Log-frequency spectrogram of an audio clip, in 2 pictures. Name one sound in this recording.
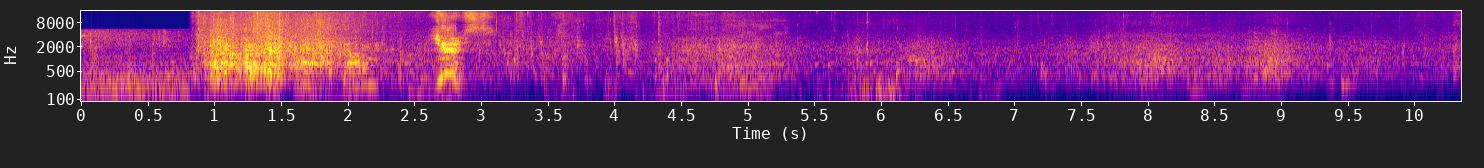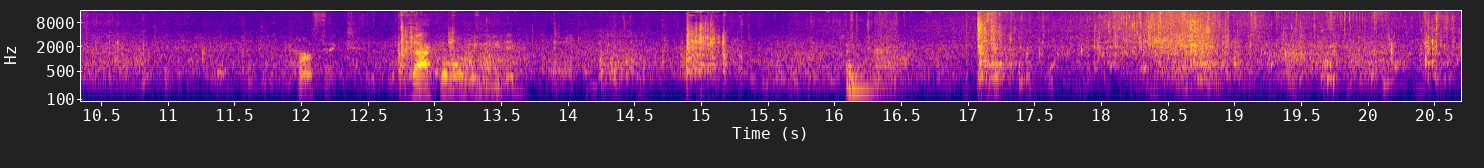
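Wind blows over open water.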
